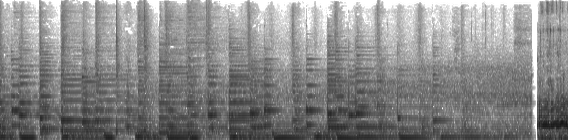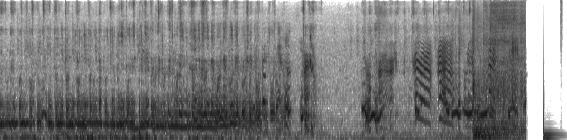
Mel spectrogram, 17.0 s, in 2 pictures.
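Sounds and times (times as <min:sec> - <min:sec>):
guinea pig gurgling call: 0:08.1 - 0:16.4
guinea pig warbling high call: 0:08.1 - 0:16.4
guinea pig squeaks: 0:13.9 - 0:16.4.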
